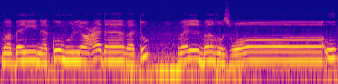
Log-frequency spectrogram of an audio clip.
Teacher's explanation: غین کے تلفظ کا آپ نے خیال رکھنا ہے کہ یہ حلق سے نکلتا ہے اور زوات کو آپ نے پر پڑھنا ہے اور مد کا بھی خیال رکھنا ہے.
